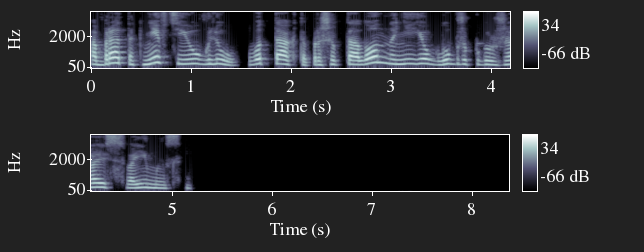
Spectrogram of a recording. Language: Russian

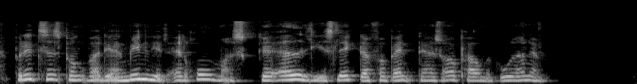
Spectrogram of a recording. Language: Danish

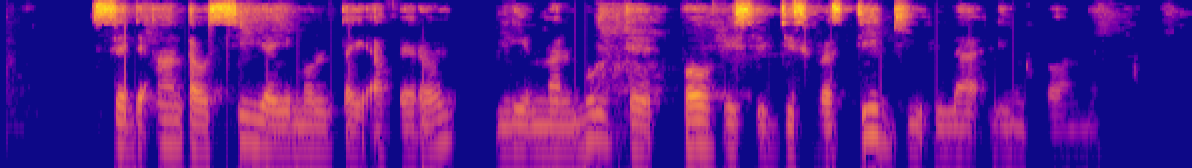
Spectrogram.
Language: Esperanto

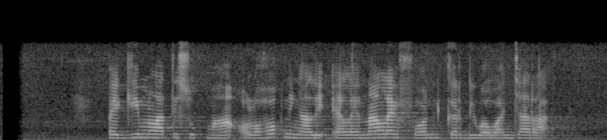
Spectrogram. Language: Sundanese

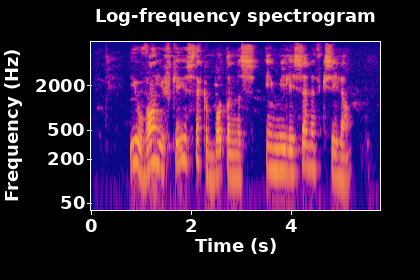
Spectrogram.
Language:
Kabyle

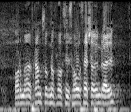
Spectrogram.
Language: Icelandic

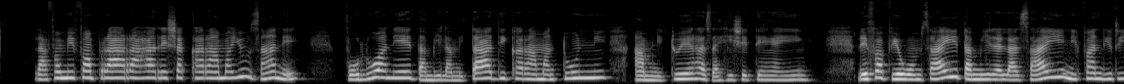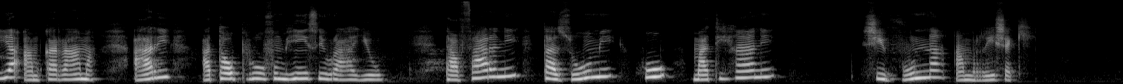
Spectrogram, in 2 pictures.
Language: Bara Malagasy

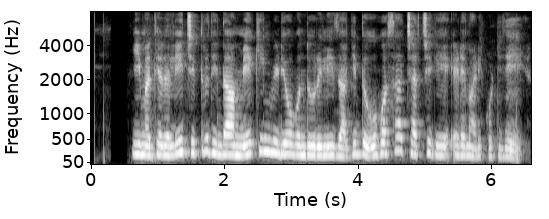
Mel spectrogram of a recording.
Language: Kannada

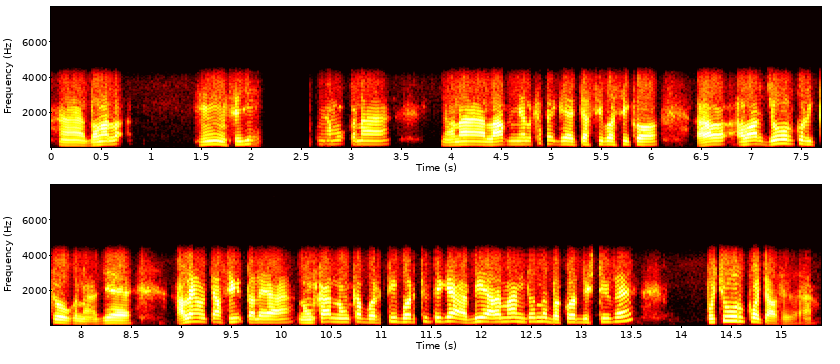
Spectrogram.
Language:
Santali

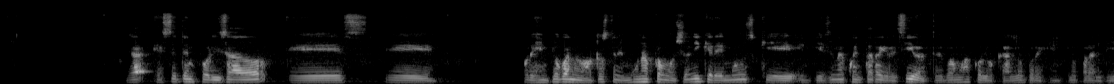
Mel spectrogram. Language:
Spanish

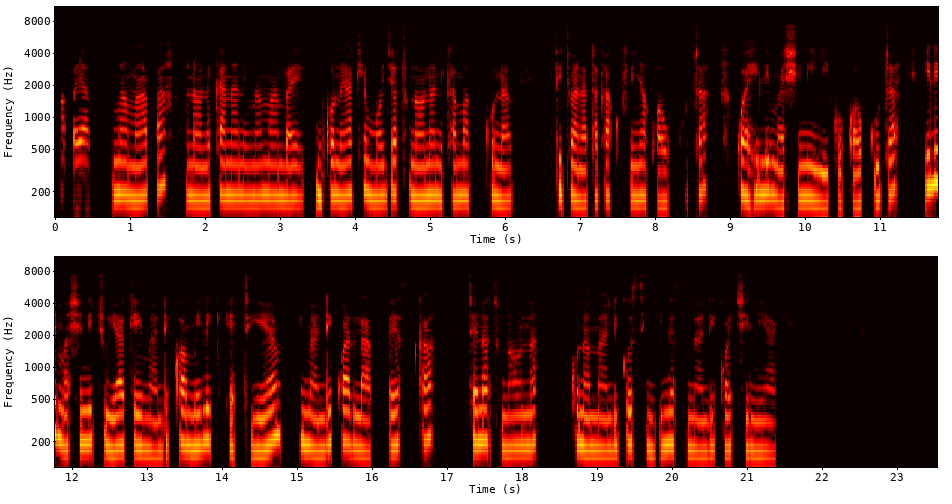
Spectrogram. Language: Swahili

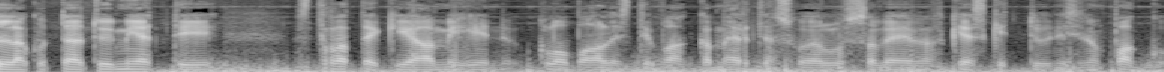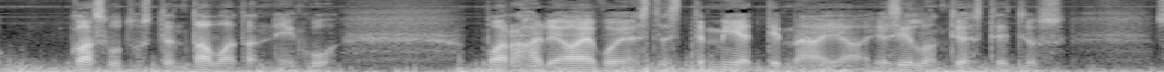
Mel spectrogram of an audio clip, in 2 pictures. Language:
Finnish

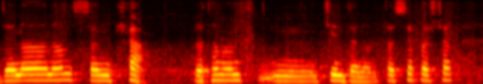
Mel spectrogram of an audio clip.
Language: Sanskrit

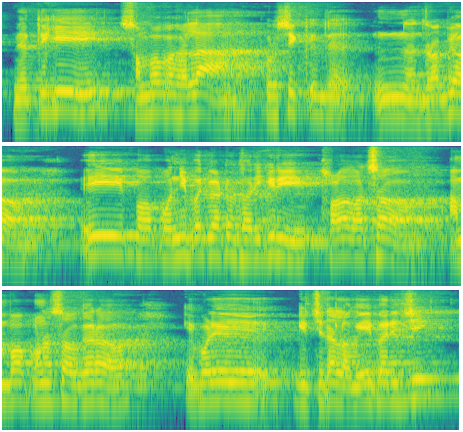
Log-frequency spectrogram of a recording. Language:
Odia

